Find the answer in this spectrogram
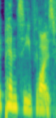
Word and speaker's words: Pensieve: problems no you don't people say different things potatoes we say pensive so Marion Blake media house Larson is gonna pronounce it pensive okay fair now I'm gonna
